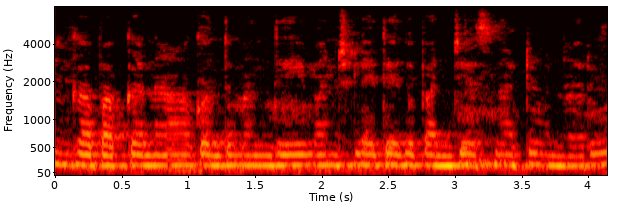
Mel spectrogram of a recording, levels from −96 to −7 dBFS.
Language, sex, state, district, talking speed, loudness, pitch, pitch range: Telugu, female, Andhra Pradesh, Anantapur, 115 wpm, -45 LUFS, 185 Hz, 180-190 Hz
